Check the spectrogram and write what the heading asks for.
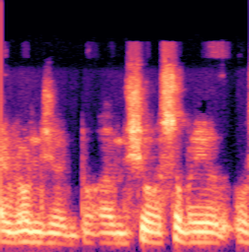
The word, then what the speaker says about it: Rundgren: Kind of Todd Rundgren was a big one. I think that's how you say his name, isn't it? Todd Rundgren, Rundgren. I would say Rungeon, but I'm sure somebody will say, "Oh no,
